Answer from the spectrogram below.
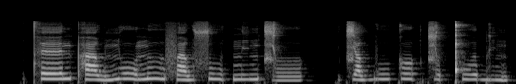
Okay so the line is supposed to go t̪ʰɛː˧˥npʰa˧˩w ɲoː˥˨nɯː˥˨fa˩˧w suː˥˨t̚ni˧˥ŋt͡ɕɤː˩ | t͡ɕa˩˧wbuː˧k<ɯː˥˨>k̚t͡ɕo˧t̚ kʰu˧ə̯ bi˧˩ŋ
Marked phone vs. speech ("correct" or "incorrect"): incorrect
